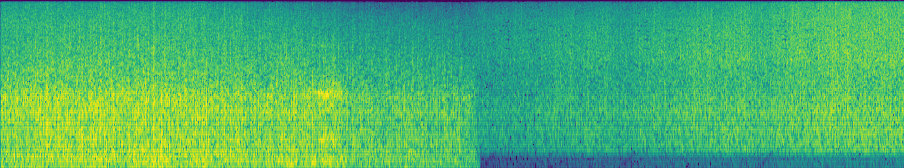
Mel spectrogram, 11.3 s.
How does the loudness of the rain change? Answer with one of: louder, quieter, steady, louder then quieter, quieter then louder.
quieter then louder.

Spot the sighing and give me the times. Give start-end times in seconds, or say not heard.
3.4-4.3.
